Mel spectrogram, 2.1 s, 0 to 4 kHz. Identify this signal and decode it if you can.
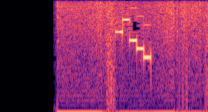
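Five-tone selective call (ZVEI), heard as quick runs of five tones, tones of about 70 ms. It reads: 88642
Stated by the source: ZVEI five-tone call received by SDR.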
